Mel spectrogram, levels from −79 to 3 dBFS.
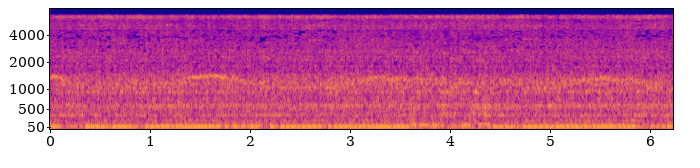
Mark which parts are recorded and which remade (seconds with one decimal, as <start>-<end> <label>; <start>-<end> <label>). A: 0.0-3.6 recorded; 3.6-4.4 remade; 4.4-6.2 recorded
